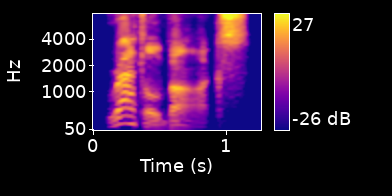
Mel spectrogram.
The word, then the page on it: rattlebox: British English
